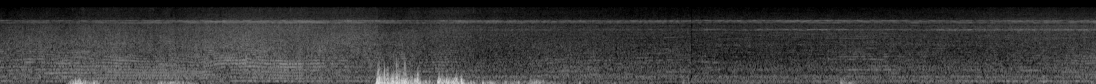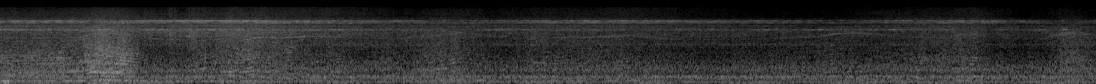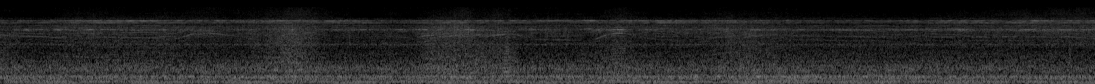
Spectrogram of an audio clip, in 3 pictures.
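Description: X525 quadcopter's electric motors and carbon fiber propellers buzzing, the pitch rising and falling as the throttle changes. There are loud thumps about a second in and again around four seconds in. After that the buzz grows fainter and steadier.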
